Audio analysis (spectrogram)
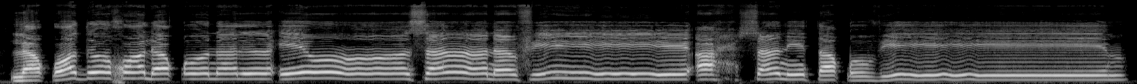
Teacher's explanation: نون ساکن کے بعد سین آ گیا، یہاں پر اخفا کا قاعدہ ہوگا، نون کی آواز کو ناک میں چھپا کر پڑھیں گے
